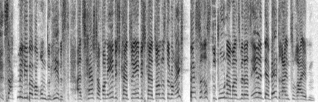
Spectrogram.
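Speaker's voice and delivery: high, heated reproach; angry challenge. A narrator's reading. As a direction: throw it back at him. Lila angrily confronting Samson.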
